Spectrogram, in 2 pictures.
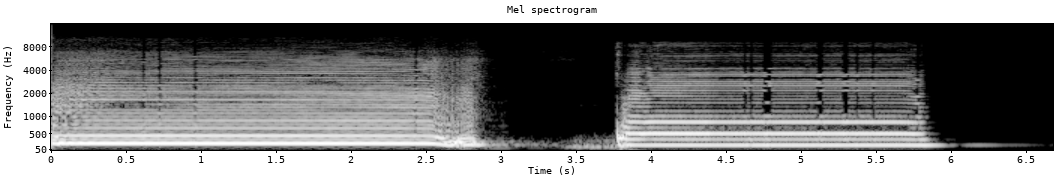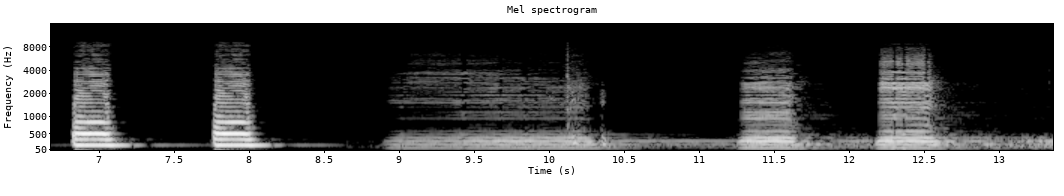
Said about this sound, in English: Let's move on to diaphone, diaphone, noun from 1906, a fog signal similar to a siren but producing a blast of two tones. A fog signal.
